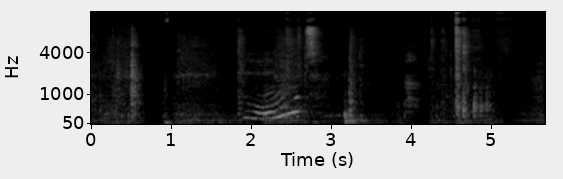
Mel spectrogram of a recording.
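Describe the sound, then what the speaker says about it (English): A desk drawer slides open and a paint pen is pulled out, giving a few short knocks and scrapes spread across the moment while a person talks over them. "Let me just grab it out of my drawer."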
